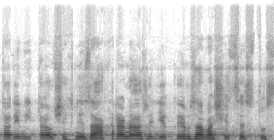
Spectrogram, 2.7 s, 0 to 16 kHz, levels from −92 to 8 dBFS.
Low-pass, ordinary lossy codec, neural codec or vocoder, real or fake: 14.4 kHz; Opus, 32 kbps; none; real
